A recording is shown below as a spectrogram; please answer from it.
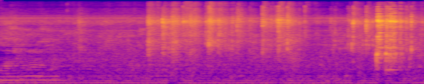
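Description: Metal lid set onto a pot of cooking vegetables, a few light clinks and scrapes of metal on metal ending in a sharper clatter, close and fairly quiet.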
